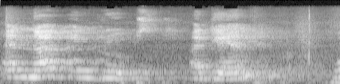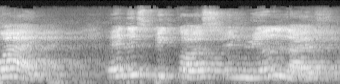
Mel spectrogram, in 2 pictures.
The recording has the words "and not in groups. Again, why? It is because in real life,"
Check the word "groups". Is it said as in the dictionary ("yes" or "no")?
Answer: yes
